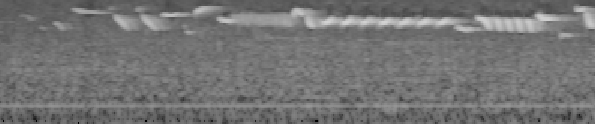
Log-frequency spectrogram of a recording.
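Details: A Eurasian wren in the Eifel delivers a rapid, high-pitched song of varied chips that leads into a long, even, rattling trill, repeated at a fast pace.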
